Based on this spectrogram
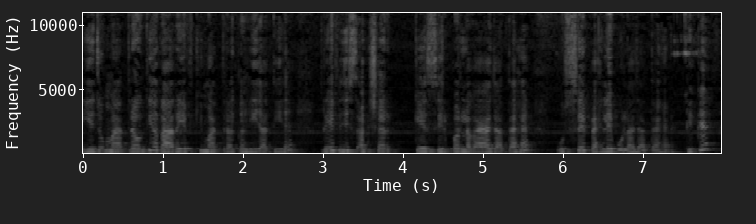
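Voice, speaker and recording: A woman teacher going through textbook exercises with students in a slow, patient way, often checking in as she goes. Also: a little high. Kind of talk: Hindi textbook exercise lesson.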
